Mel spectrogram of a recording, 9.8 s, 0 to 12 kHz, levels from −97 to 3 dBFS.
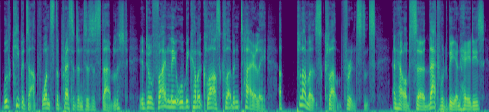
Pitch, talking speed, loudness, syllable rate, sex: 120 Hz, 180 wpm, -20 LUFS, 5.8 syllables/s, male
